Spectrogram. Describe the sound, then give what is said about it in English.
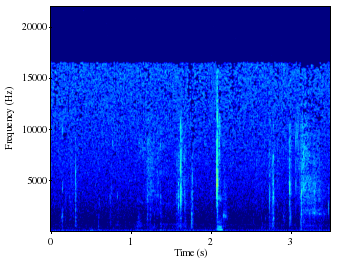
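Crisp crinkles and ticks of paper being handled, scattered irregularly over a low steady hum, with one sharper crackle partway through and no voices. “Boy, that paper's loud.”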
